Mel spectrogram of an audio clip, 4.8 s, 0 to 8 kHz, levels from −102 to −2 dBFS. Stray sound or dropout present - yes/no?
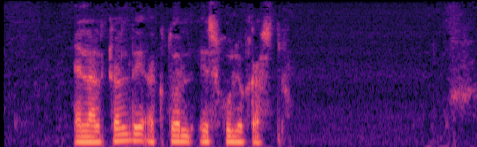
no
